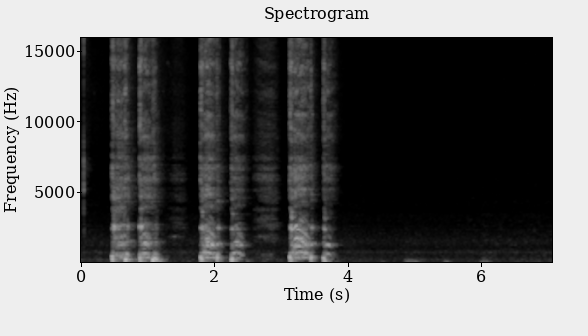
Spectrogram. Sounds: Cough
